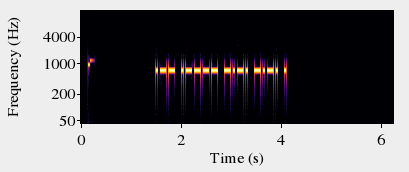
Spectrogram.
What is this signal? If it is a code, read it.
Morse code, heard as a keyed tone, about 28 wpm, 700 Hz. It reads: W1CCE
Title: K1USN SST QSO Practice - 28wpm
